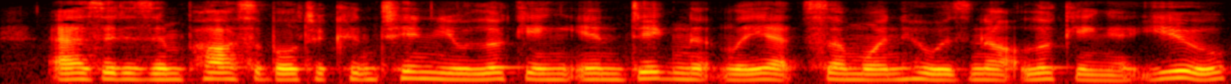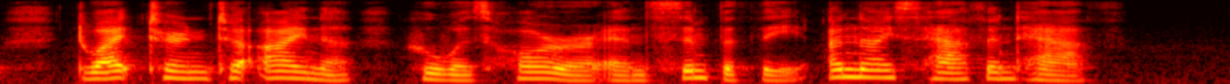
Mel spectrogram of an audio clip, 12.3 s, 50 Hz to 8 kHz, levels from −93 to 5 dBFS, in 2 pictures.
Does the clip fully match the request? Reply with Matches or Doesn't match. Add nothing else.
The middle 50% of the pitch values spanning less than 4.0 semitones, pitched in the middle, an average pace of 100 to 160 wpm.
Matches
